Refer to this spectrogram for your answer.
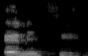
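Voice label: "anyting", Nigerian Pidgin, female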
